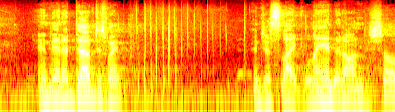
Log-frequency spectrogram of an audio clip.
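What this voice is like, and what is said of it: Usual voice. Nothing is said of it.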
